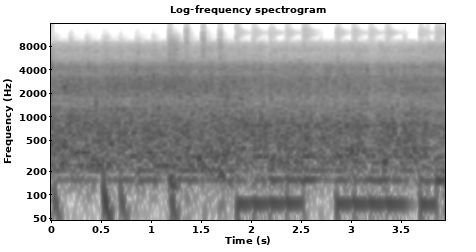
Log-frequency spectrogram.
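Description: River water flowing near hot springs in Krabi, Thailand, rushes in a steady, dense wash, close and continuous, with no voices.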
